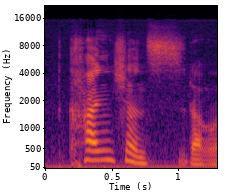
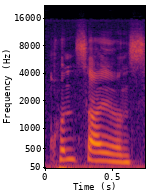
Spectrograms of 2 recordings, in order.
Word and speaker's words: conscience: conscience라고 합니다. 콘사이언스 아닙니다. 여기에 이제 과학이라는 그 단어 사이언스가 들어가 있는데 SCIENC 콘사이언스라고 읽으시는 분이 계신데 그게 아니고요. conscience라는 단어입니다.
